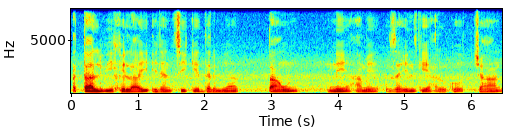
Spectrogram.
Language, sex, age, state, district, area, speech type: Urdu, male, 30-45, Maharashtra, Nashik, urban, spontaneous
